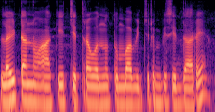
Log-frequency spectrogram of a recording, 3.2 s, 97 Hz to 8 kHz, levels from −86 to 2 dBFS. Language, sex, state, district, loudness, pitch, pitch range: Kannada, male, Karnataka, Bangalore, -17 LUFS, 135 Hz, 130-145 Hz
